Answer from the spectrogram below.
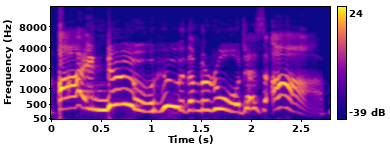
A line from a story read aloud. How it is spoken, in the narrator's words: McGonagall practically shouted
